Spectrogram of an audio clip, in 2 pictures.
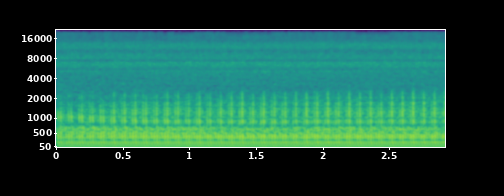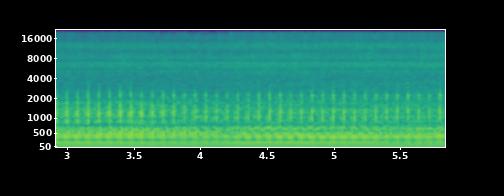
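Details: Supercharged automatic Scion FR-S with front-mount intercooler and blow-off valve, after a dropped rocker arm and broken valve cover were repaired. It pulls well at about 80% throttle, with a strong, even engine note and no misfire, knock or rattle. Normal acceleration.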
